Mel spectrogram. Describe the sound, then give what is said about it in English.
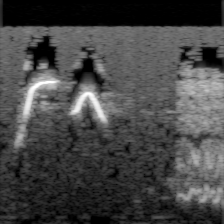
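A person whistles two short, clear, sliding notes: the first swoops upward and holds, the second arches up and falls away. A brief, rougher burst of sound follows after a pause. “I'll think I'll whistle again.”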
